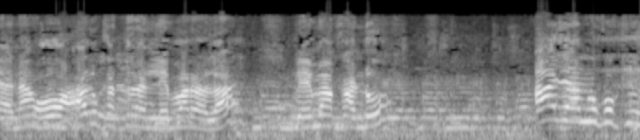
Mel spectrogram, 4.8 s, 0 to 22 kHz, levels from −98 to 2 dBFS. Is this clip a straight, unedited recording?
yes; 0 cuts

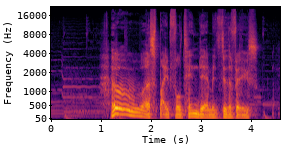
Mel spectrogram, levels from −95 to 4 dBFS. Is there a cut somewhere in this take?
yes; 1 cut; at 1.1 s

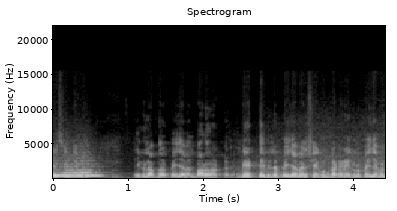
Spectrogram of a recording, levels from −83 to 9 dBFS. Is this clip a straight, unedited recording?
no; 1 cut; at 2.5 s

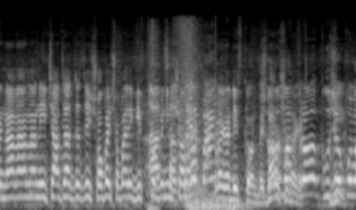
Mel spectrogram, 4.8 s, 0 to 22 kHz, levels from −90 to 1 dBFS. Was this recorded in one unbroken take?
no; 1 cut; at 2.9 s

